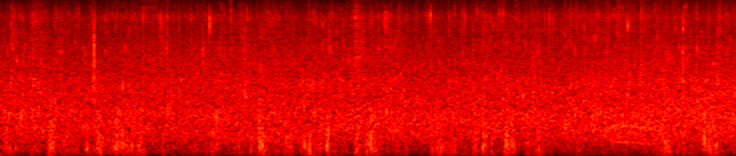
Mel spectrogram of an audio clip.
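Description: Raw sewage welling up out of a surcharged drain into standing floodwater: a steady rush of churning water with small splashes throughout.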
